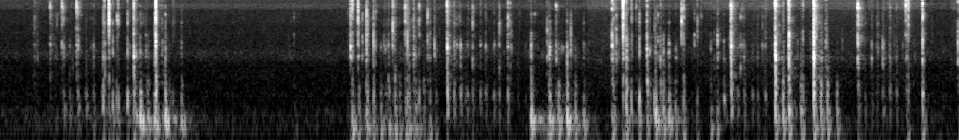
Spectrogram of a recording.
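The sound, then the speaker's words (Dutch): Rapid computer keyboard typing during a live broadcast, in irregular bursts of sharp clicks, pausing briefly for about a second and a half before resuming in quick flurries. No voices. “Zo, typen is echt ineens heel lastig als je live bent.”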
